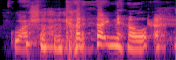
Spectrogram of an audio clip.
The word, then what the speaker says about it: gua sha: And I can never, ever pronounce this correctly. The gua shia? Gua shia? How do you say that? – Gua sha.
